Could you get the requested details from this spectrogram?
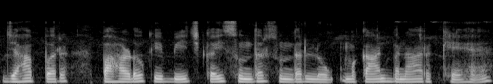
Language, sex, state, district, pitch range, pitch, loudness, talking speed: Hindi, male, Himachal Pradesh, Shimla, 125-135 Hz, 130 Hz, -21 LUFS, 160 wpm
